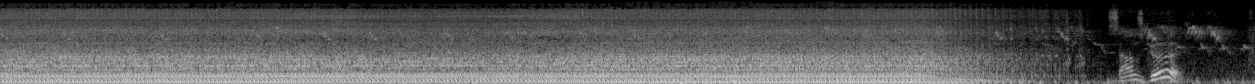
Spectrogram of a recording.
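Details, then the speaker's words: Toro Recycler Personal Pace rear self-propelled mower with Chinese Loncin engine, running after repairs: steady single-cylinder drone at a lazy, slightly low pace for nine seconds before cutting out; engine speed set too low, RPM should be adjusted up. "the RPM should be adjusted a little."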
